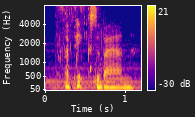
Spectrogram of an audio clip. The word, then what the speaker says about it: apixaban: But yeah, so I'm already on apixaban. That's how you pronounce it, which is kind of like warfarin.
